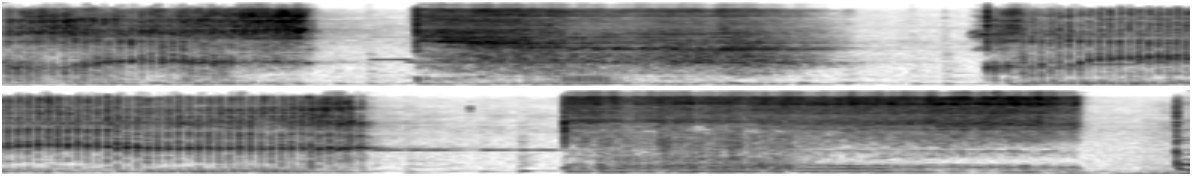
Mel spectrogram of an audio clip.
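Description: A man sleeping in front of an air cooler snores loudly in long rasping breaths, three big snores broken by short quiet gaps, with grunting snorts near the end.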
